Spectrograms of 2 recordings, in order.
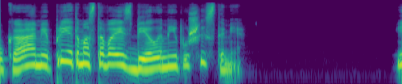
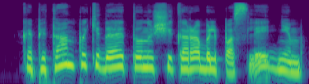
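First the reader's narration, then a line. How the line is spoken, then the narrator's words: Muttered to herself. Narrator (Russian): пробормотала себе под нос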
